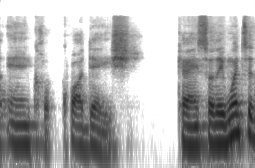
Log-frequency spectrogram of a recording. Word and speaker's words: Kadesh: a letter K called cadesh but it's really quades it's not it's not Kadesh it's quades that's the true um pronunciation that's the true letter it's a q not a k um the English and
